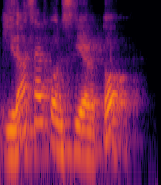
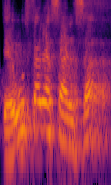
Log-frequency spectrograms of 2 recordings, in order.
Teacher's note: Si yo te pregunto, por ejemplo, ¿irás al concierto? Hay una elevación de voz, ¿no? Esa es la anticadencia, sube, es el tonema ascendente.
